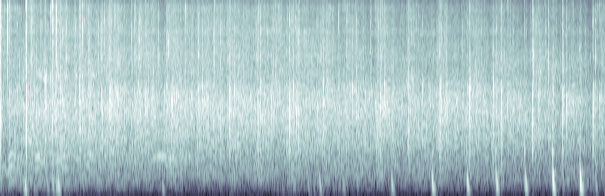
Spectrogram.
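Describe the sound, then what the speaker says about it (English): Audience at a community business gathering breaking into applause, a dense, fairly distant wash of many hands clapping, steady throughout with a few louder individual claps near the end. "You can clap for that, by the way."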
